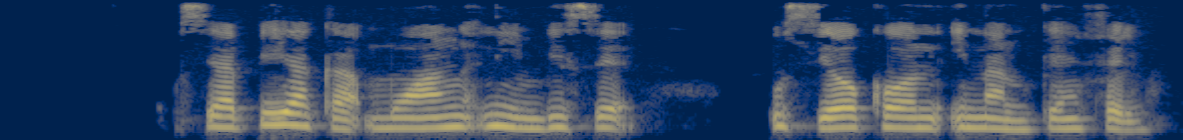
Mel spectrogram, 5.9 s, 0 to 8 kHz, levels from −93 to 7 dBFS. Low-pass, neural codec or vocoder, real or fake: 7.2 kHz; none; real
